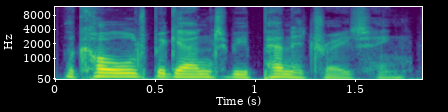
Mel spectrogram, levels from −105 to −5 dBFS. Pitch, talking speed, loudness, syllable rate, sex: 125 Hz, 195 wpm, -18 LUFS, 6.0 syllables/s, male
